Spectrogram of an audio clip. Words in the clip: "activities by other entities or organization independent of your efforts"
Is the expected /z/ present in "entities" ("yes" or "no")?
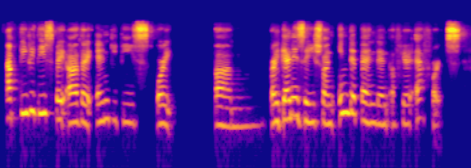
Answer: no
